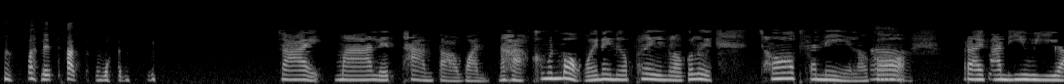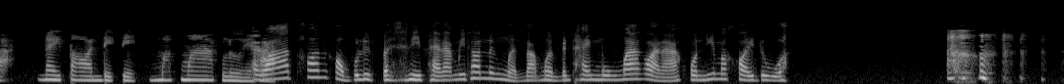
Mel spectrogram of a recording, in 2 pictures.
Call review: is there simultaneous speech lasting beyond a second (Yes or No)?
No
